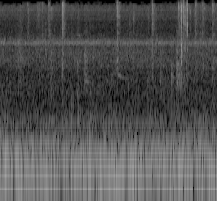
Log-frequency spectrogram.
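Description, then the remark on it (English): A steady, deep engine rumble drones on without a break inside an airplane cabin, just after boarding, on a flight back to Los Angeles, with a constant hiss above it and a few faint clicks. No one speaks. “So now, just got on the plane.”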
